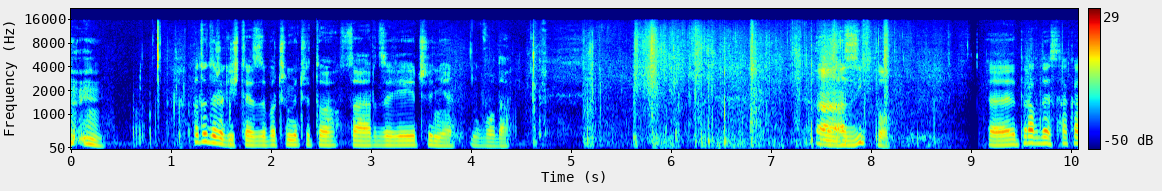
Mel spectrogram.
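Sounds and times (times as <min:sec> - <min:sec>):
footsteps in snow: 0:04.6 - 0:09.0.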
